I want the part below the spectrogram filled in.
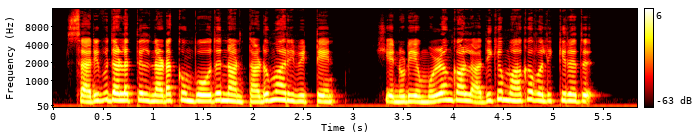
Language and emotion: Tamil, sad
